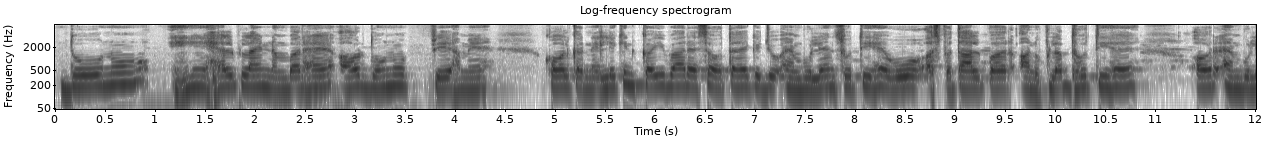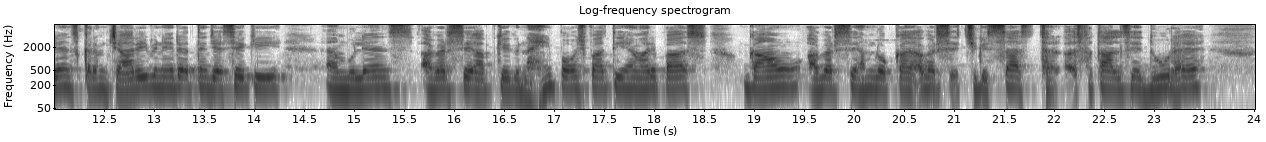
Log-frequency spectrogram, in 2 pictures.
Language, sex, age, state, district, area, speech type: Hindi, male, 18-30, Uttar Pradesh, Varanasi, rural, spontaneous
